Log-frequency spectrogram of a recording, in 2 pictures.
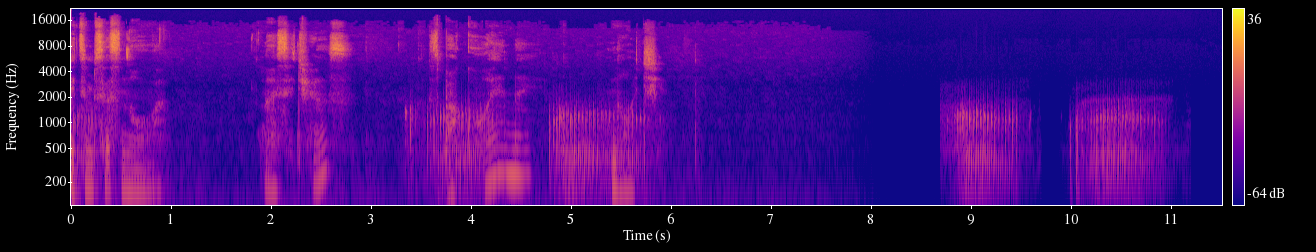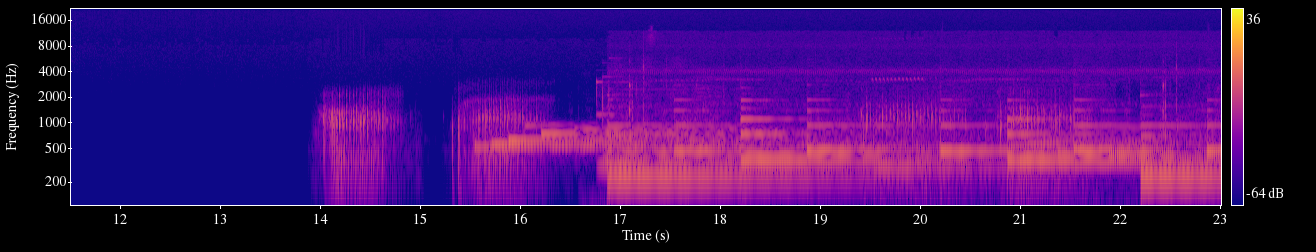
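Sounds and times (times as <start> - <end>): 
speech: 0.0 - 1.0, 1.9 - 2.8, 3.4 - 6.0
sleeping cat purring: 3.3 - 6.0, 8.7 - 11.2, 14.0 - 16.2, 17.0 - 23.0.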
